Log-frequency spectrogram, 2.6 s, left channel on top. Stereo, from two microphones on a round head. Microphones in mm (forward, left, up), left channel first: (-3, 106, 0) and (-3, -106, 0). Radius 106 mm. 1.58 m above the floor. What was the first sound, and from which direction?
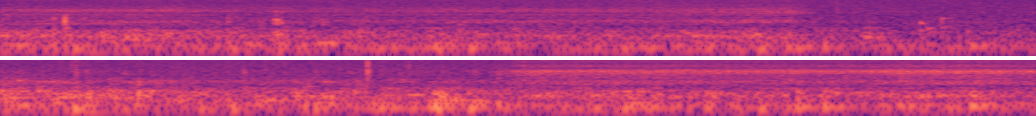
Only background noise.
